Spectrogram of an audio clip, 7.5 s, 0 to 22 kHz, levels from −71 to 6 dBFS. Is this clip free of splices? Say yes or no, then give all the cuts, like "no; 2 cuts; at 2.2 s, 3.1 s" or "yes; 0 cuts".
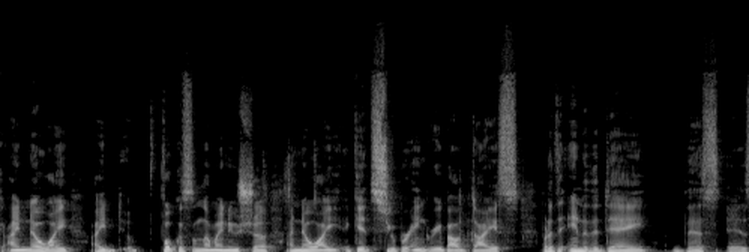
yes; 0 cuts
